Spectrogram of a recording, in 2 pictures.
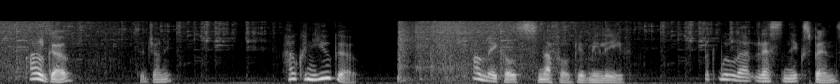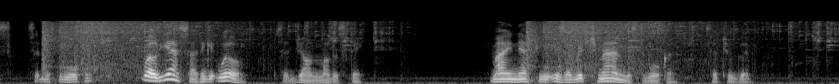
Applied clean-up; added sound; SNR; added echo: none; Shatter; 15 dB; none.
